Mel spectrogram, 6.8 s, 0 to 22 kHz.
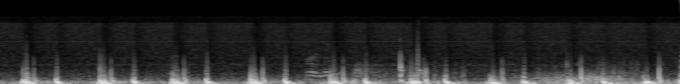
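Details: Heartbeat about 77 a minute with a sharp mid-systolic click; the click shifts in timing as the patient alternates squatting and standing, sometimes followed by regurgitation after the click, as in mitral valve prolapse.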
